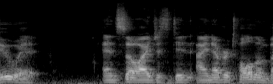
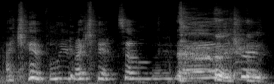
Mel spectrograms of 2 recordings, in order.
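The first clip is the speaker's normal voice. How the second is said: put-on high, drawn-out kid whine; high childish lament; kid in disbelief; 13 semitones higher, much slower than usual. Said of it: "as a kid, I was like".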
